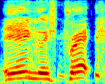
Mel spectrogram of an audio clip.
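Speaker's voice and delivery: jeering heckler from the Welsh crowd; mock heckler shout. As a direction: yell it like a hostile heckler. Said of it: "the heckler dreaded".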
